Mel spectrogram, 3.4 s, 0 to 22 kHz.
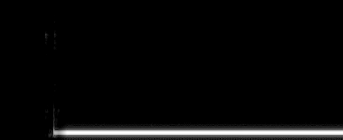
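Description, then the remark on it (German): A pure, steady low sine tone begins abruptly after a faint click and holds at constant loudness for about three seconds, smooth and unwavering with no other sounds. “Das ist jetzt ein Sinuston mit einer Frequenz von 220 Hertz.”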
